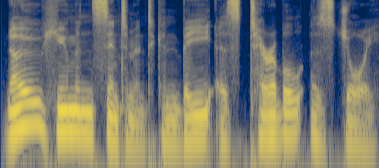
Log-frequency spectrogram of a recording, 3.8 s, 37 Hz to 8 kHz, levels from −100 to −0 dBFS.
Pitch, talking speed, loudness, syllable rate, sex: 95 Hz, 140 wpm, -18 LUFS, 3.9 syllables/s, male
